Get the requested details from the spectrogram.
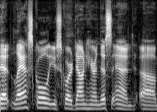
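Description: Clear, smooth and fairly bright, this is a man's voice. His pitch sits at a medium level.

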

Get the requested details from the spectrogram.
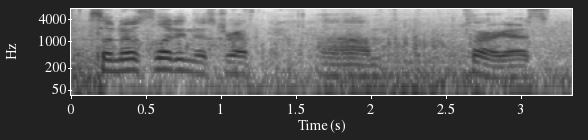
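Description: There is noticeable background noise as a man talks at a fairly quick pace, the sound dry with no echo. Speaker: dog vlogger. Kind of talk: casual vlog chat. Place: car. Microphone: phone near.

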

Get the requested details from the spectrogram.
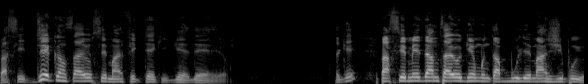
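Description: This man talks fairly slowly with lively intonation on a very clean recording, the background silent. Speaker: video commentator on celebrity gossip. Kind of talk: angry rant, gossip commentary.

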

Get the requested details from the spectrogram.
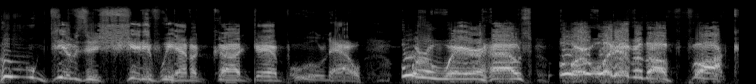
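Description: Shouting at a fairly slow pace, a man hits an extremely high pitch. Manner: angry, shouting, swearing.

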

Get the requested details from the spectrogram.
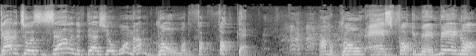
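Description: A man is speaking in a room with audible echo. Light background noise sits behind him. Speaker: stand-up comedian. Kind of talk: stand-up comedy routine. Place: stage. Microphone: handheld.

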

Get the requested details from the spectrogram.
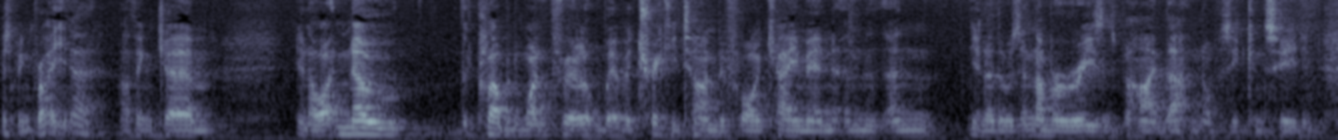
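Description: Somewhat breathy, a man speaks at a very fast pace with fairly even intonation and a fairly low pitch. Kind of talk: interview answer.

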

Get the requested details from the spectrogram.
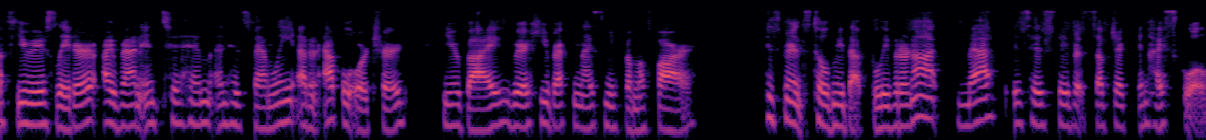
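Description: A woman with an American accent and a fairly low pitch speaks at a moderate pace with fairly even intonation, in a dry sound with no echo over a quiet background. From US Midwest. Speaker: former tutor, health equity leader; former tutor. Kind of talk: legislative testimony. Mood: warm, earnest. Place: home room. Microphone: earbuds.

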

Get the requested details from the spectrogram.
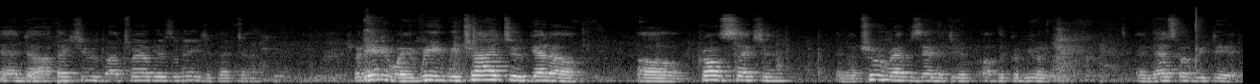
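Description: Moderate pace with long, frequent pauses and fairly even intonation, plus audible room echo and light background noise. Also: man, high pitch for a man. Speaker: guest. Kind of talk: storytelling interview answer. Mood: warm, humorous reminiscing. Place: hall.

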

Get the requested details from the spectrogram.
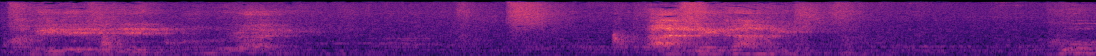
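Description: A man is speaking amid noticeable background noise. Strong room echo fills the space. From West Bengal, India. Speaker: politician and lawyer. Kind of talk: public speech. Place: hall.

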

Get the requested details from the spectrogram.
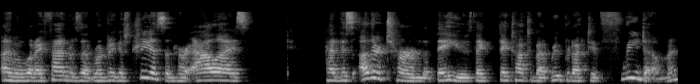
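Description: A woman with a plain, everyday voice speaks at a medium pitch with lively intonation. The background is quiet. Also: fairly quick pace. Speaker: history professor and author. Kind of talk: academic talk. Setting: video call. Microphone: webcam.

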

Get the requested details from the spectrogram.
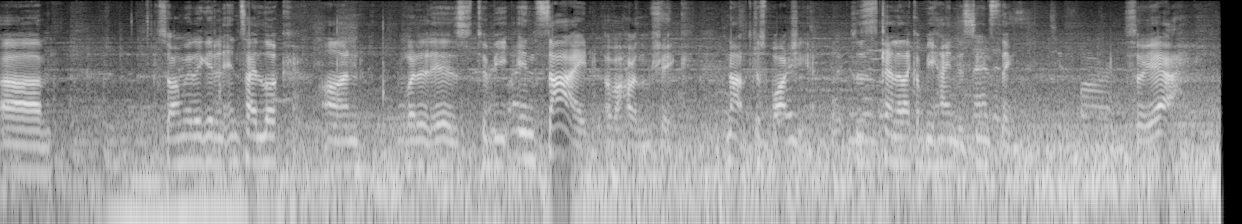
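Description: A man's speech with long, frequent pauses, dry with no echo, over loud background music. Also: moderate pace. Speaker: vlogger. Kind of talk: casual vlog chat. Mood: cheerful. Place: car. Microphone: phone near.

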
